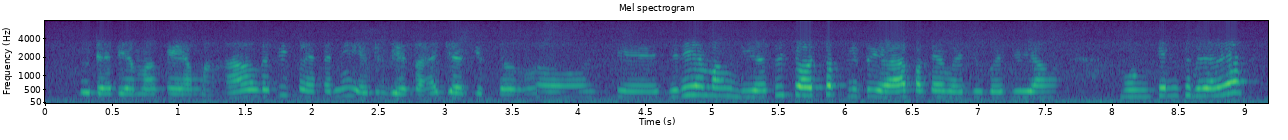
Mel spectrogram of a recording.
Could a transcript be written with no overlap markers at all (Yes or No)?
Yes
